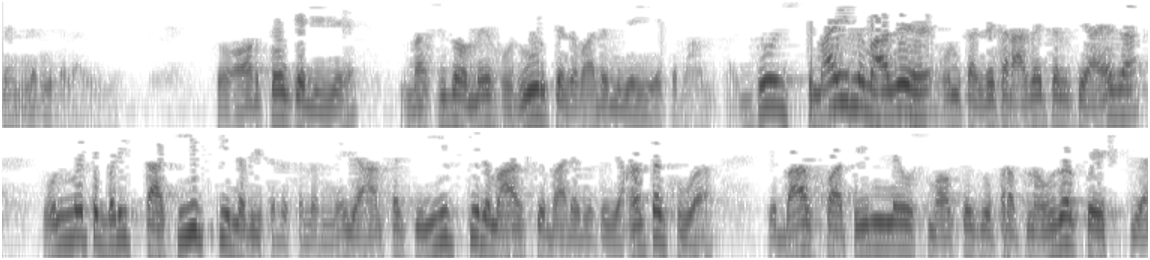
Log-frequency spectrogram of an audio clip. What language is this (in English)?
Urdu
